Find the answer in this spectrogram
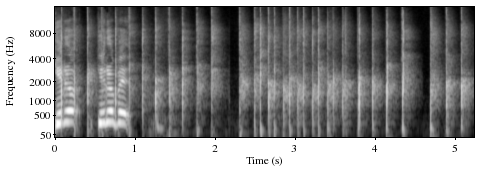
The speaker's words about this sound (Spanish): Quiero decirte algo. Quiero aplaudir.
